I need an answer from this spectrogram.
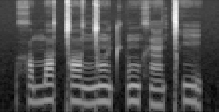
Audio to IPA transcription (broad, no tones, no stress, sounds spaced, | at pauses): x ɒ m ɒ ǀ ɒ ŋ͡ǀ õ t͡ʃʼ ũ x æ̃ ǀʰ i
